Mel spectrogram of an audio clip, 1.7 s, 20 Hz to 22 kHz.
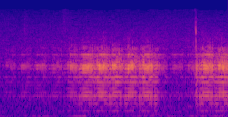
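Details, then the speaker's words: G.E. Model 250 tube radio on a bench power supply: a steady, even buzz with a bright, edgy upper tone that rises and falls slightly; it comes from the camera's power supply, not the radio's vibrator. "hear that buzzing that's not the vibrator that's the camera supply"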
